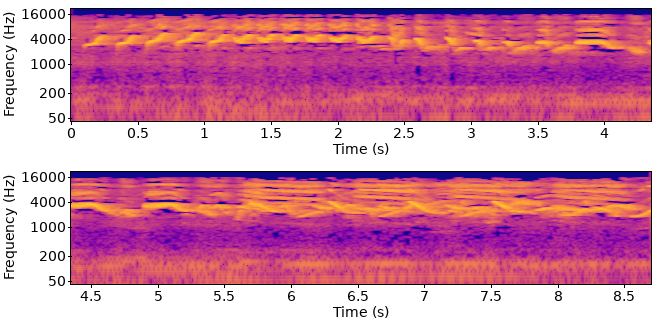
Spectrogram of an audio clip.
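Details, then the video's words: Singing common nightingale: a quick series of evenly repeated sharp notes, about three per second, then a switch into fast, twisting, rich warbles that run on continuously. "Singing nightingale. amazing bird song"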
